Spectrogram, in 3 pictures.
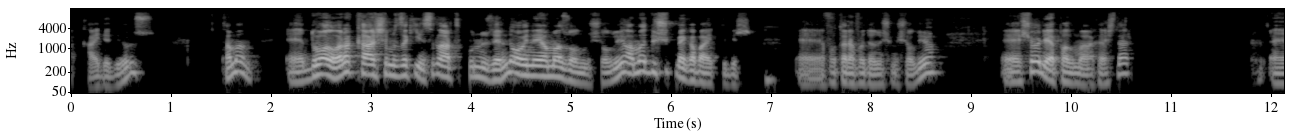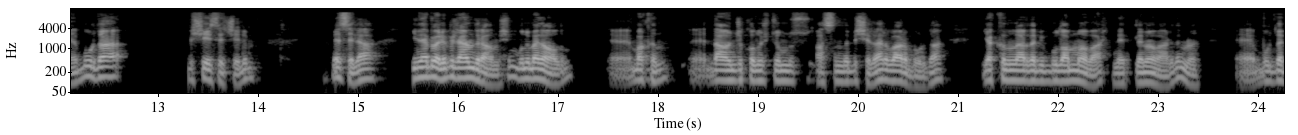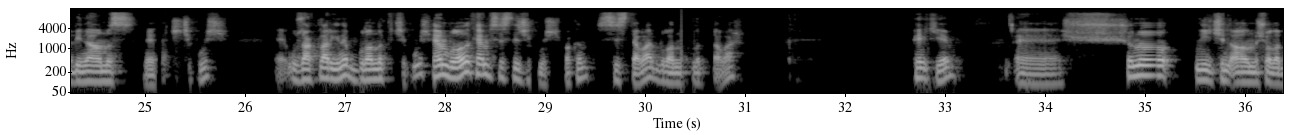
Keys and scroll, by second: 7.8 Right.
